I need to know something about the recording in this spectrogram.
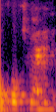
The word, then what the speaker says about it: Volkswagen: You know, Volkswagen V is pronounced as F.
